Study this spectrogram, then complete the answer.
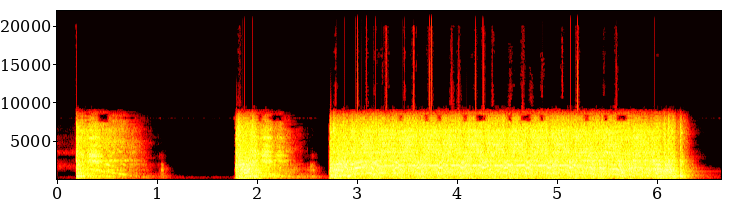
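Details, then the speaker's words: Craftsman GT5000 Kohler Command Pro cranking cleanly in two short cranks then a smooth three-second crank, no ticking or catching, after WD-40 lube freed a partially sticking intake valve stem (bent pushrod found); normal cranking. "Looks like the lube on the stem took care of that noise. Looks like the valve was sticking partially."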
